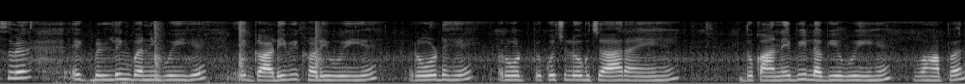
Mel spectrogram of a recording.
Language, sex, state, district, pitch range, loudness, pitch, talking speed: Hindi, female, Chhattisgarh, Rajnandgaon, 200-235 Hz, -20 LUFS, 205 Hz, 175 wpm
